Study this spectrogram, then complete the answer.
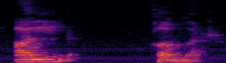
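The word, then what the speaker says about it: القمر: If you have a moon letter and you add Al before it, we'll pronounce both fully, Al-Qamar.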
